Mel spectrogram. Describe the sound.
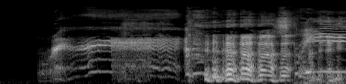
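A person imitates a Mongolian death worm's scream: a loud, high, catlike screech that holds one wavering tone, then breaks into a rapid, jittery string of shrill, warbling cries.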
